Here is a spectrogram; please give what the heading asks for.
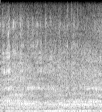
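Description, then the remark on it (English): A dense, steady roar of race car engines as a race restarts after the pace car pulls in, loud and sustained with a low droning hum and no breaks, as several cars rumble together. “All right, pace car's in, so I think we're going to do a restart here, so it's about to get loud, hopefully.”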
